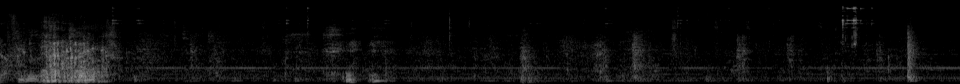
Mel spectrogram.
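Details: Sam, a Rhodesian Ridgeback, playing at work with a person's arm, lets out one loud, rough, growling burst near the start, then falls quieter under speech and small indoor noises.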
